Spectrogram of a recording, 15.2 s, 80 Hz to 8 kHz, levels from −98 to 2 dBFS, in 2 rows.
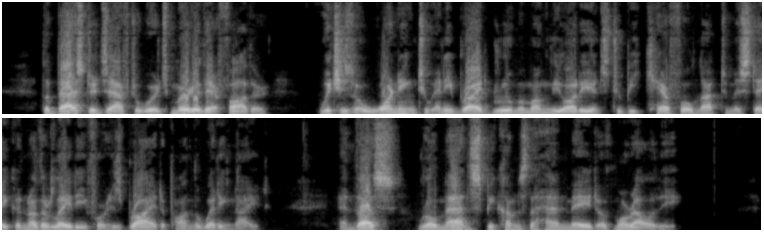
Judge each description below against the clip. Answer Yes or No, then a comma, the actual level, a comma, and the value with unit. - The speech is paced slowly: No, average, 155 wpm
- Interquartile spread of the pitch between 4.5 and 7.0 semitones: No, average, 3.1 semitones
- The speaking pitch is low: Yes, low, 115 Hz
